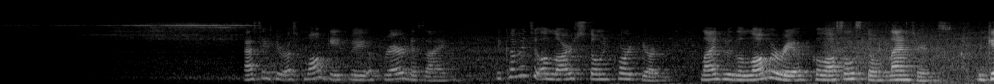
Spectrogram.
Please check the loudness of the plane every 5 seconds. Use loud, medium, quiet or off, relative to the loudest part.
loud, off.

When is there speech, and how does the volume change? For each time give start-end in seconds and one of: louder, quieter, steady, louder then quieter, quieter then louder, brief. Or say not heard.
2.4-9.9 louder.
